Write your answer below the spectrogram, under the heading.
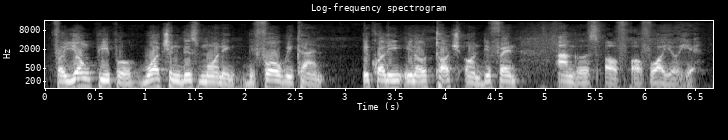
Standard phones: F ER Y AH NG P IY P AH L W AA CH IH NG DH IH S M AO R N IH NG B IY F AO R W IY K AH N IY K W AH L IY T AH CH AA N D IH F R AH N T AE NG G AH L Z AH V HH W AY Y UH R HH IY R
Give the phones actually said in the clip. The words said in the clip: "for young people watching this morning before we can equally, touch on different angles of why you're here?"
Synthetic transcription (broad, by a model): F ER Y AH NG P IY P AH L W AA CH IH NG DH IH S M AO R N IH NG B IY F AO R W IY K AH N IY K W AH L IY T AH CH AA N D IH F R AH N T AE NG G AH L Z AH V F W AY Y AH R HH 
